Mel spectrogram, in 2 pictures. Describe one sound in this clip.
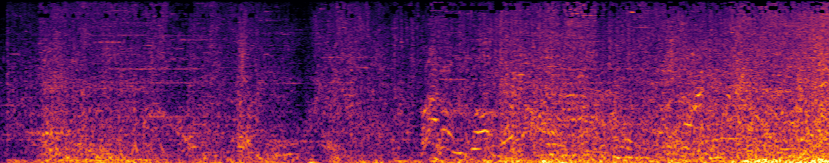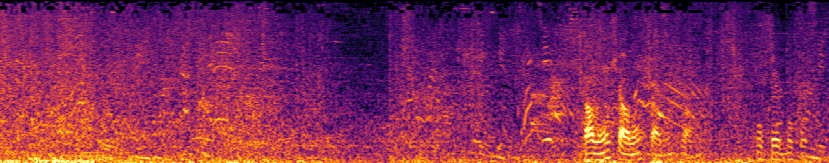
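Game spells and hits crackle and boom.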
